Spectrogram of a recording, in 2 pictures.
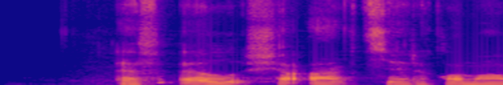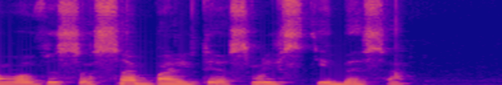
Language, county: Lithuanian, Šiauliai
